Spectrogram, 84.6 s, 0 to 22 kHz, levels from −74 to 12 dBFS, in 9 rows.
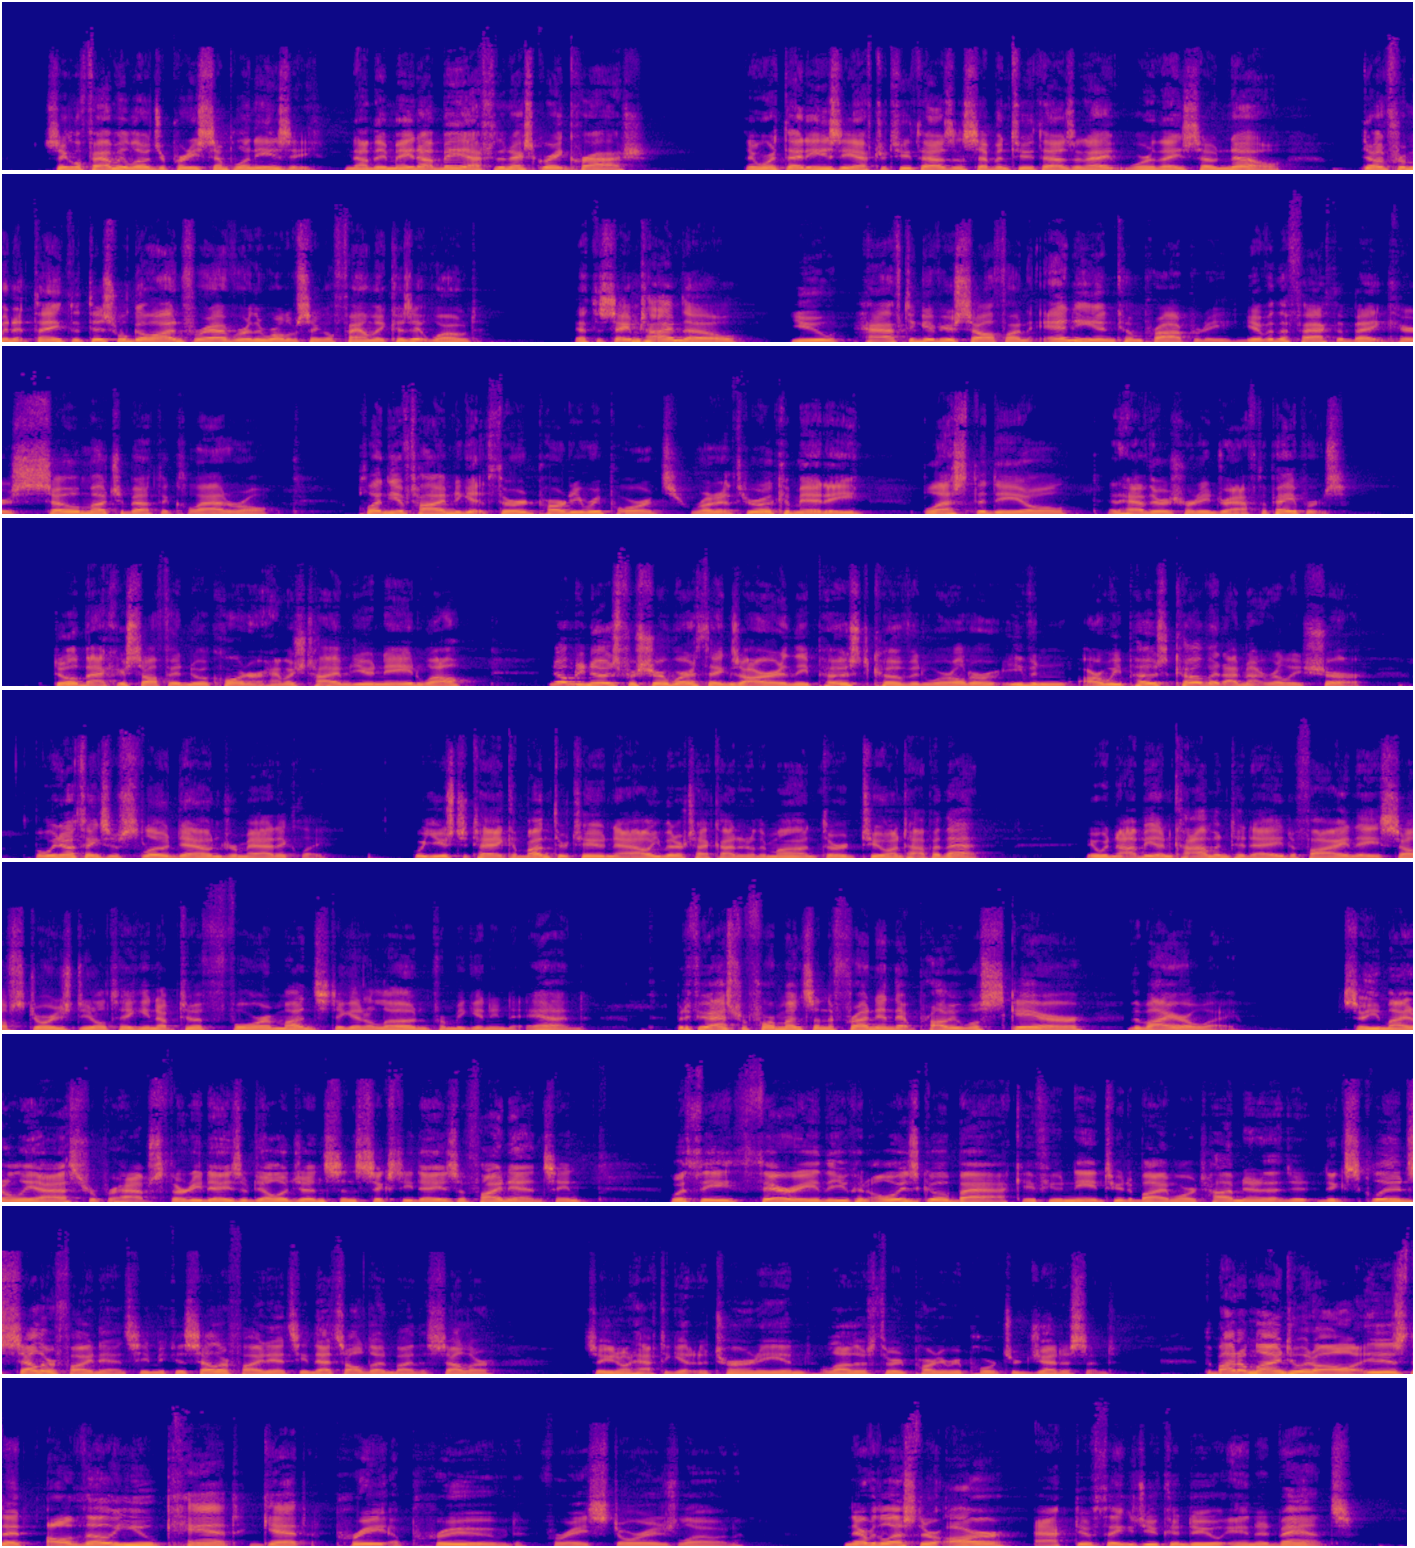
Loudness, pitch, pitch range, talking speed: -18 LUFS, 150 Hz, 130-185 Hz, 210 wpm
